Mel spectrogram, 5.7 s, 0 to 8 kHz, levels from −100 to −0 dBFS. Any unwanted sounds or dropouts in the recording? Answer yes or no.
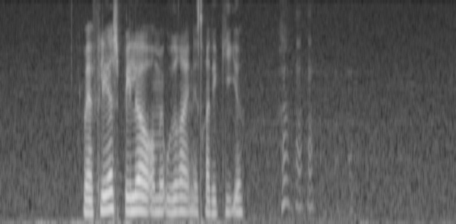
yes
